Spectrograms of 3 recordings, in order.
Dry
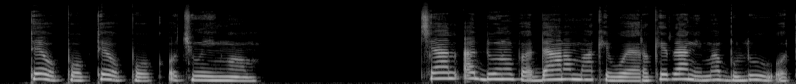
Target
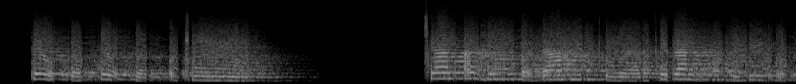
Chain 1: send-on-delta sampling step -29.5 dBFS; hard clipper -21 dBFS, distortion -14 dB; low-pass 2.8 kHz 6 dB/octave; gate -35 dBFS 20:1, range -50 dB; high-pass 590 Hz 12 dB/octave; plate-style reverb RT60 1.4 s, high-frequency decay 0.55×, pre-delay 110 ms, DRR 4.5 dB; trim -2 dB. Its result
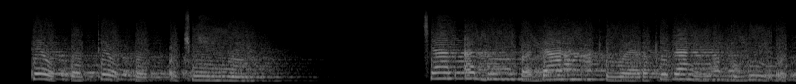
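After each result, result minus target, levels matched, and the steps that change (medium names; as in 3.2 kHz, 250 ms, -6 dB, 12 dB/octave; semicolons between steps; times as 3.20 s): hard clipper: distortion +20 dB; send-on-delta sampling: distortion -6 dB
change: hard clipper -13.5 dBFS, distortion -34 dB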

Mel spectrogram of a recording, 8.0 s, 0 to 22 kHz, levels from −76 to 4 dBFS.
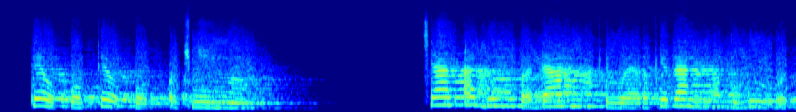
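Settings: send-on-delta sampling: distortion -6 dB
change: send-on-delta sampling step -23.5 dBFS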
